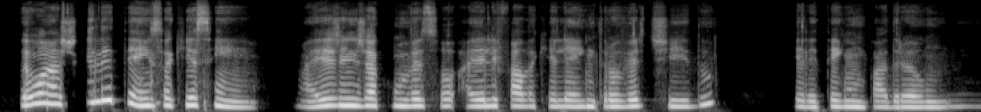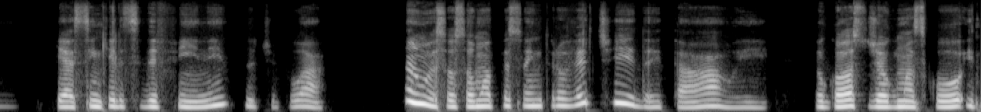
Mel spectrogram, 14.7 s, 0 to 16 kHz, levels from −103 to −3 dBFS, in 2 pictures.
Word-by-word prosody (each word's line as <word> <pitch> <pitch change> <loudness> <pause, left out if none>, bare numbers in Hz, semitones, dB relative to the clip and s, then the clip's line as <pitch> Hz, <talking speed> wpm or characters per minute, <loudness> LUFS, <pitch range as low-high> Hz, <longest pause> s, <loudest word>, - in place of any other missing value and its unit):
Eu 260 +6 +3
acho 285 -3 +2
que 340 - -2
ele 400 +3 +5
tem, 290 - +2
só 230 +1 -2
que, 235 +3 -3
assim, 190 -8 -1 0.3
aí 190 +3 -1
a 230 - +2
gente 230 -1 +4
já 225 0 +2
conversou, 215 -1 -3
aí 205 0 -4
ele 210 +1 +1
fala 210 -1 -4
que 205 +1 -12
ele 200 0 -2
é 200 - -1
introvertido, 200 +5 -3 0.6
ele 190 -2 -4
tem 195 +2 -5
um 185 -1 0
padrão, 180 -1 -4 0.7
que 190 - -3
é 185 - +4
assim 195 +2 +1
que 190 - -8
ele 195 - -1
se 190 0 -14
define, 190 +5 0
do 205 - -8
tipo: 185 +1 -14
"Ah, 185 -4 -5 0.6
não, 320 -7 +10
eu 225 - +5
só 195 -1 -1
sou 195 +1 +1
uma 205 +1 +4
pessoa 210 +2 -5
introvertida 225 - +1
e 185 - -7
tal, 180 +1 -4
e 170 -1 -12 0.3
eu 190 - -1
gosto 195 +2 +4
de 190 - +4
algumas 185 -1 +3
co" 190 +2 +2
200 Hz, 200 wpm, -24 LUFS, 185-225 Hz, 0.7 s, não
